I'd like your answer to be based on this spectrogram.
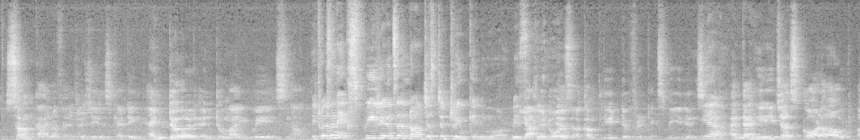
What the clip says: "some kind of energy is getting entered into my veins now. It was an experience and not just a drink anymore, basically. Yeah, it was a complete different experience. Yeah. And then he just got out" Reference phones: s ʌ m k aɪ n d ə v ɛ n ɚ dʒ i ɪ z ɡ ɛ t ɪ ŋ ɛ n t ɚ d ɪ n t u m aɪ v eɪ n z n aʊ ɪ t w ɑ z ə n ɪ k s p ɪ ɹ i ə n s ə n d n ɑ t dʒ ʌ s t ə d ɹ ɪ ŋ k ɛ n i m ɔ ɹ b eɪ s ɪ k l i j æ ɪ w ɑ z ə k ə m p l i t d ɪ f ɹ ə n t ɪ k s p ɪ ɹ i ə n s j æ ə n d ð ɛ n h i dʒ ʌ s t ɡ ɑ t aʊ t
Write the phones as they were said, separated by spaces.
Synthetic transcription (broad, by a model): s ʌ m k aɪ n d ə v ɛ n ɚ dʒ i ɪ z ɡ ɛ t ɪ ŋ ɛ n t ɚ d ɪ n t u m aɪ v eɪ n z n aʊ ɪ t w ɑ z ə n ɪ k s p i ɹ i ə n s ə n n ɑ t dʒ ʌ s t ə d ɹ ɪ ŋ k ɛ n i m ɔ ɹ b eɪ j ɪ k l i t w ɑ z ə k ə m p l i t d ɪ f ɹ ə n t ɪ k s p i ɹ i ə n s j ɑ ə n d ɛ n h i dʒ ʌ s t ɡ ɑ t aʊ t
